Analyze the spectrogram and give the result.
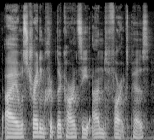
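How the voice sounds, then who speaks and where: Croaky-voiced man, casually explaining. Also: on the low side, level tone, moderate pace. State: sick with a cold or cough. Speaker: trader presenting a video. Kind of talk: casual screen-share trade review.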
